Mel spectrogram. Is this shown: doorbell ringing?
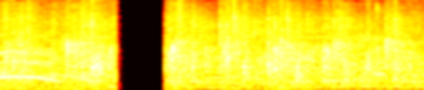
no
